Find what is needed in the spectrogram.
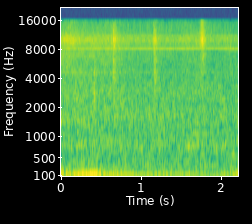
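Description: Low steady hum of a running motor, easing off slightly after about half a second.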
